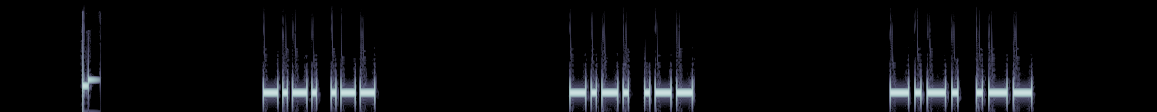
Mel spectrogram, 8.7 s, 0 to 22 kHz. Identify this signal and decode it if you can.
Morse code, heard as a keyed tone, about 28 wpm, 700 Hz. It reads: CW CW CW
